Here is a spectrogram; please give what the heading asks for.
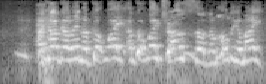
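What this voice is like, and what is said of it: Exaggerated Scottish accent. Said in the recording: “you sounded more Scottish than you ever have”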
